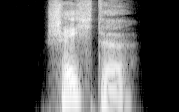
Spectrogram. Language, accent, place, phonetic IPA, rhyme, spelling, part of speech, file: German, Germany, Berlin, [ˈʃɛçtə], -ɛçtə, Schächte, noun, De-Schächte.ogg
- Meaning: nominative/accusative/genitive plural of Schacht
